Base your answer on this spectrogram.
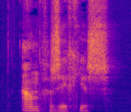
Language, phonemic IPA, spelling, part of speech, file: Dutch, /ˈaŋɣəˌzɪxcəs/, aangezichtjes, noun, Nl-aangezichtjes.ogg
- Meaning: plural of aangezichtje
